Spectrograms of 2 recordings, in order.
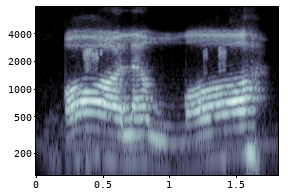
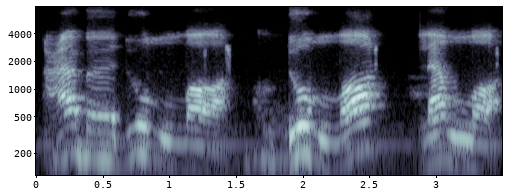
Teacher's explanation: Dibaca tebal ketika sebelumnya berharakat dhammah atau berharakat fathah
